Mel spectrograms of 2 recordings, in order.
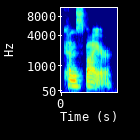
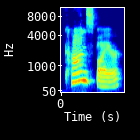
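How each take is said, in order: First: The first vowel is reduced to a schwa. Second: The first vowel is a full, clear vowel. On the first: The speaker calls it right. "we say conspire" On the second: The speaker calls it wrong. "we don't say conspire as much as"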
